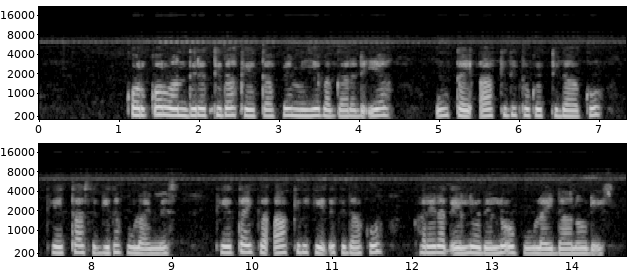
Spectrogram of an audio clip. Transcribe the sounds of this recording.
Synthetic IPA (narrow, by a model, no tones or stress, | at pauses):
kʼɔɾkʼːɔɾʊwɐnd̪ɪɾɛt̪ːɪd̪ɐke̞ːt̪ːaːpːɛmiːjːɛbɐɡːaːɾɐd̪ɛ̰ʔɪja | uːt̪ːɐjaːkːɪd̪ɪt̪ɔkɛt̪ːɪd̪aːkːɔ | kʰe̞ːt̪ːaːsɪɡɪt̪ɐpuːlɐɪmːe̞ːs | kʰe̞ːt̪ːɐjkːɐʔaːkːɪd̪ɪkeːt̪ʼːɛt̪ːɪd̪aːkːɔ | kɐɾeɾɐt̪ʼe̞ːlːɪjɔd̪ɛlɔʔɔpuːlɐjd̪aːnɐwd̪ɛʔeːs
